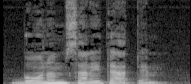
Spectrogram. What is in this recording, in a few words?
"good health", Latin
